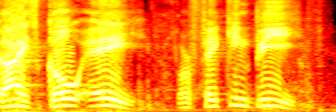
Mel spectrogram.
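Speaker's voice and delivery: very loud, slow, assertive commanding yell. Showing a teammate how to give calls to the team: assertive yelling. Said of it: "You need to yell at them".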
